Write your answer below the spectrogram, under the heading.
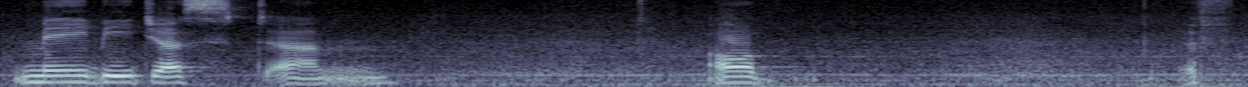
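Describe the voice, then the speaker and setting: An older American woman with a New York accent, recalling her teaching years in an oral history interview, pausing and restarting as she searches her memory. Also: low-pitched, steady tone, dark tone, a little hiss or hum, rough recording. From United States.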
